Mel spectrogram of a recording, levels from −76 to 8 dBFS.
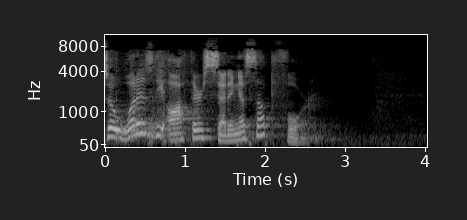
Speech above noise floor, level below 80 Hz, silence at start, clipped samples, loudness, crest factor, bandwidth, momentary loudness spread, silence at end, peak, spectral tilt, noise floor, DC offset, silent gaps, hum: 35 dB; -62 dBFS; 0 s; under 0.1%; -24 LUFS; 20 dB; 10.5 kHz; 14 LU; 1.35 s; -8 dBFS; -2.5 dB/octave; -60 dBFS; under 0.1%; none; none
